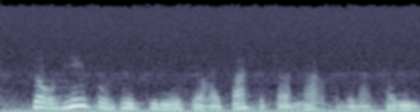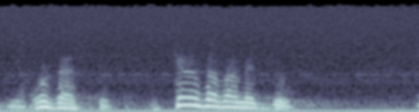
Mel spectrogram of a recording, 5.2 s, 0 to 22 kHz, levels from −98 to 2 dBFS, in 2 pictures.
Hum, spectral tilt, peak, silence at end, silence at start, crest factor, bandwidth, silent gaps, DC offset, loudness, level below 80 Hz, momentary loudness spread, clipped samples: none; -9.5 dB/octave; -2 dBFS; 0 s; 0 s; 14 dB; 18 kHz; none; 2%; -18 LUFS; -30 dBFS; 17 LU; under 0.1%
